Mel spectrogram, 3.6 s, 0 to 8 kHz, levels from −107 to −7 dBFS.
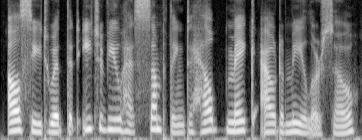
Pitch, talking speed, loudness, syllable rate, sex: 190 Hz, 300 wpm, -19 LUFS, 5.9 syllables/s, female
